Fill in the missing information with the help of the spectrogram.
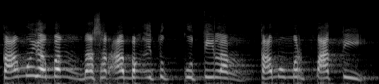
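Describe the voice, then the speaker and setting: A man mimicking a shrill scolding wife. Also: moderate pace, sharp tone, lo-fi sound. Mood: scolding shrilly. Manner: shrieking, mocking.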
